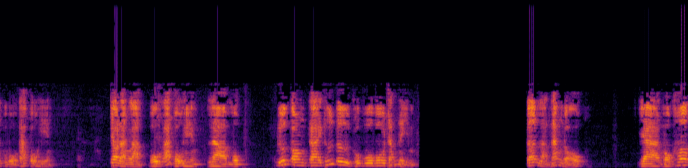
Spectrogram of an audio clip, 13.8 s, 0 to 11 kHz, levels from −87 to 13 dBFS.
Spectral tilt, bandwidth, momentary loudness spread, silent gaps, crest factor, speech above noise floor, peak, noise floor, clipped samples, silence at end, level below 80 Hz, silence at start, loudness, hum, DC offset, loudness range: -6 dB/octave; 11 kHz; 11 LU; 8.49-10.51 s; 16 dB; 51 dB; 0 dBFS; -66 dBFS; under 0.1%; 0 s; -62 dBFS; 0 s; -14 LUFS; none; under 0.1%; 6 LU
